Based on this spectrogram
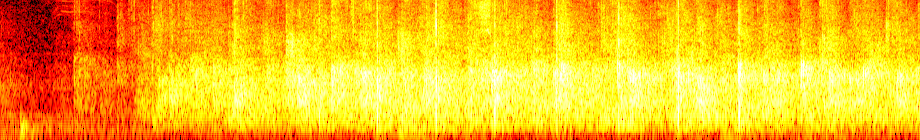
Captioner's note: audience applauding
